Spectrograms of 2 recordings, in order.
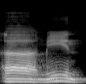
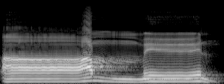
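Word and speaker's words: آمين: Sedangkan sebagian muslimin membacanya asal-asal sampai merubah arti, mereka mengucap amin, rusak maknanya. Dan kalau sudah amin seperti yang kami contohkan, diberi tasydid pada mim dan dimatkan, maka ini seperti dalam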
